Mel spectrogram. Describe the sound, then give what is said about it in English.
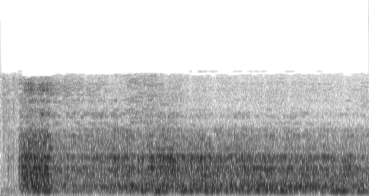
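A sudden loud crack of thunder breaks in, then rolls into a long, steady low rumble that fills the rest of the moment without fading. “What's that? Thunder?”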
